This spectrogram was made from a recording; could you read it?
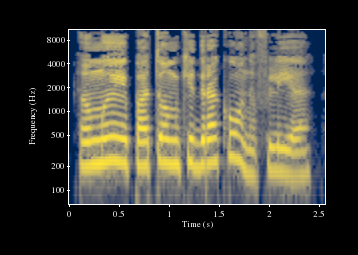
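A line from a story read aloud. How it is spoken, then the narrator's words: Sighing. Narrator (Russian): вздохнул лорд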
